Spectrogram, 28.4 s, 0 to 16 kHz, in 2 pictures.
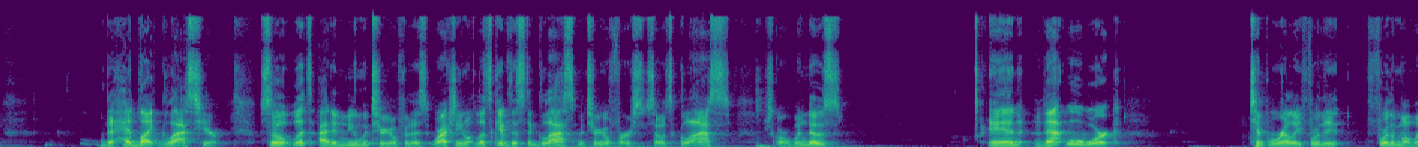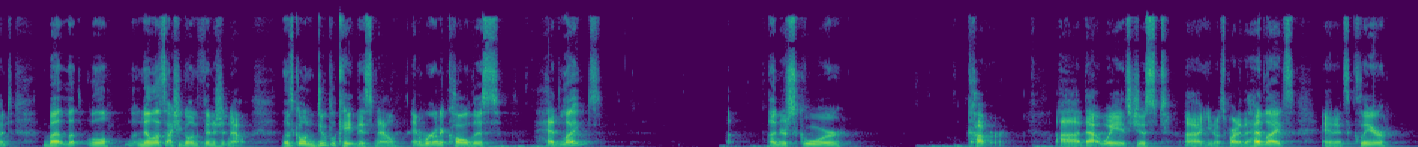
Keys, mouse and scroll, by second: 0.2 click, 0.9 shift+middle click, 2.1 right click, 5.7 click, 11.6-12.4 scroll down 5, 12.0 middle click, 12.4-13.1 scroll up 4, 12.9 middle click, 17.7 click, 18.2 click.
